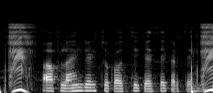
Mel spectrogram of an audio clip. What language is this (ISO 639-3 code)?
hin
